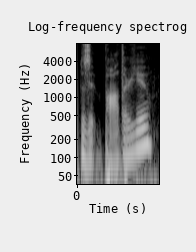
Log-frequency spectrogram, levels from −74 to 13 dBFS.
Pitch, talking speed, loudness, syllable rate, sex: 110 Hz, 235 wpm, -17 LUFS, 5.1 syllables/s, male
